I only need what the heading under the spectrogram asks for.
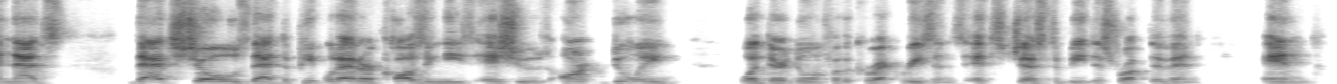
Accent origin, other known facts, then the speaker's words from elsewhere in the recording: Louisiana, United States; in Louisiana. I remember, I think David Duke had a television show on a public access station on TV every week in my hometown.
